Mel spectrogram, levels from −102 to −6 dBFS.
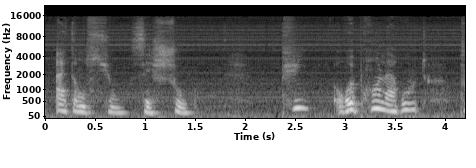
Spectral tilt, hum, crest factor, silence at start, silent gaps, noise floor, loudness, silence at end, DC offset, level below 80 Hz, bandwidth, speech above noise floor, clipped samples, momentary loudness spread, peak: -6.5 dB/octave; none; 20 dB; 0.05 s; none; -53 dBFS; -31 LUFS; 0 s; under 0.1%; -56 dBFS; 15.5 kHz; 23 dB; under 0.1%; 20 LU; -12 dBFS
